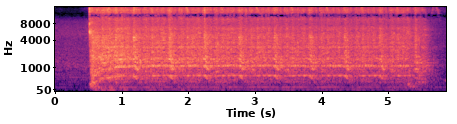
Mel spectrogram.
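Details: 1952 Dodge Wayfarer cranking during a compression test: smooth, even cranking at nearly four beats a second with no uneven or lazy strokes; readings about 140–150 psi, consistent, healthy balanced compression.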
